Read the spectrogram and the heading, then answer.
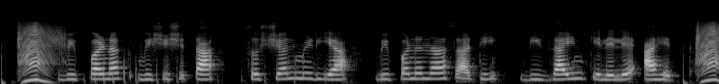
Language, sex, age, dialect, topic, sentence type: Marathi, female, 18-24, Varhadi, banking, statement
